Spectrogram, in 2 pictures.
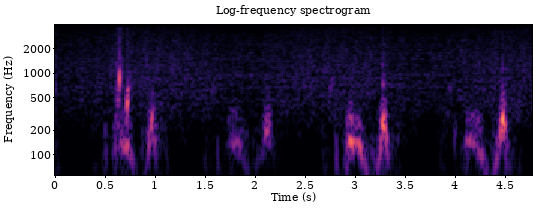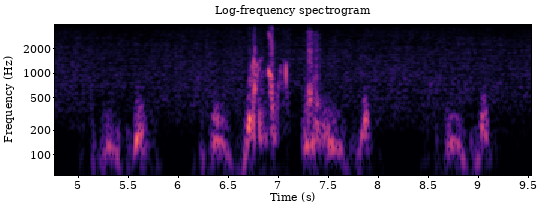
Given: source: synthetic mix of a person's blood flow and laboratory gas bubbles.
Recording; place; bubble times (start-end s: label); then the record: Doppler ultrasound of blood flow; precordium
0.59-0.77 s: bubbles
6.72-7.12 s: bubbles
7.23-7.54 s: bubbles
From the record:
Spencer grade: 2 (many but less than half of the cardiac periods contain bubble signals, singularly or in groups); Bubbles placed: only in the low amplitude regions of the cardiac cycle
